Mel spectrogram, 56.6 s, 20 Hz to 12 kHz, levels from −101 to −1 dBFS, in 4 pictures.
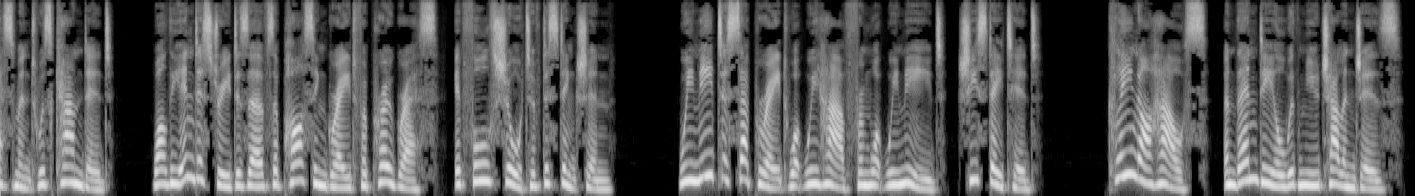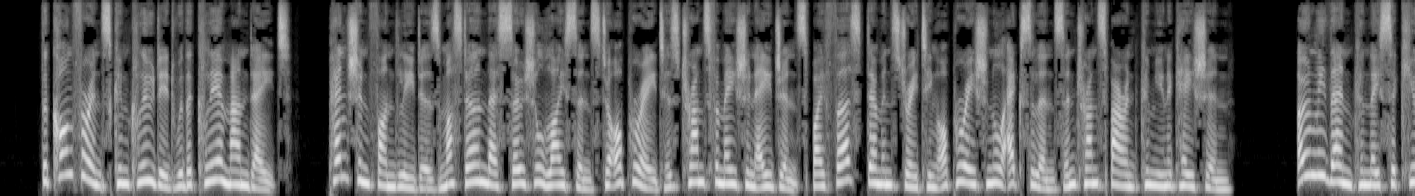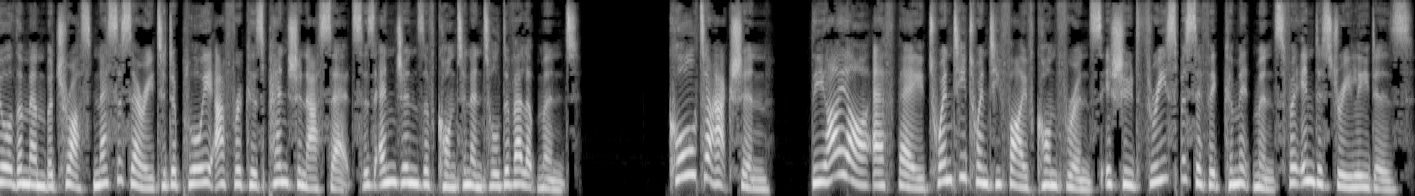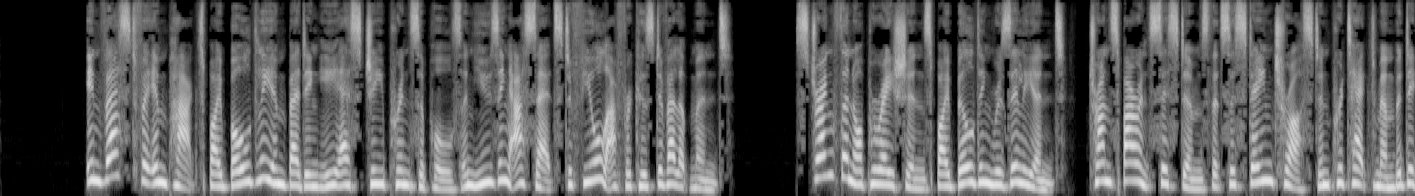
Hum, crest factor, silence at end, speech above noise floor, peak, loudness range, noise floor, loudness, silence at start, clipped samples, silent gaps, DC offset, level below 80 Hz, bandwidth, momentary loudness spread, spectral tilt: none; 16 dB; 0 s; over 71 dB; -4 dBFS; 2 LU; under -90 dBFS; -19 LUFS; 0 s; under 0.1%; none; under 0.1%; -70 dBFS; 12 kHz; 6 LU; -3.5 dB/octave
